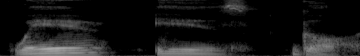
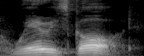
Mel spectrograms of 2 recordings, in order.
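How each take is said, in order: First: It is asked at a normal, quieter volume. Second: It is asked a little louder.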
